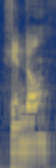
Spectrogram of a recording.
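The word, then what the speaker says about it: Fyendal: Fendall fandol. Fandol. How do you say that? You say uh it's the greatest word in flesh and blood. Fendall. That's how you say it.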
